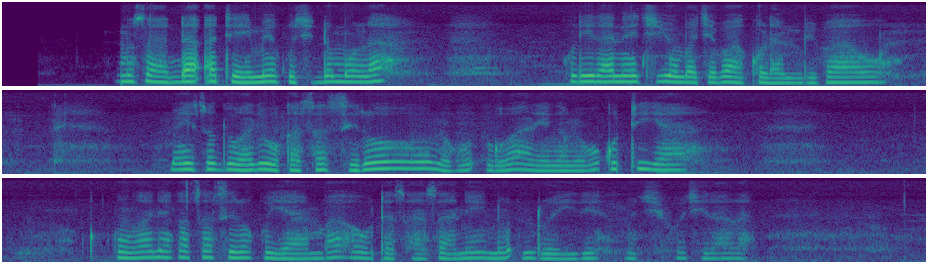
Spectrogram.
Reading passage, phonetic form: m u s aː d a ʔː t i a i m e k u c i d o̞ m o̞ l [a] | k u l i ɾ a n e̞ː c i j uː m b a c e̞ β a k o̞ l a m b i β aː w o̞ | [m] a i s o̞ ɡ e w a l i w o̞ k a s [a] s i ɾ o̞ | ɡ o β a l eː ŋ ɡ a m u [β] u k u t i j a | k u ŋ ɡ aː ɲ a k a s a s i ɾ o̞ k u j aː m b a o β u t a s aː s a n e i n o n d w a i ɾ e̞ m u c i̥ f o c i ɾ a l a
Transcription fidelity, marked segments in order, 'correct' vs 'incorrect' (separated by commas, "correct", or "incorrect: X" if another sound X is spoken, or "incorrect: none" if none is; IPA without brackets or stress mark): correct, correct, correct, correct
